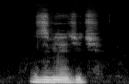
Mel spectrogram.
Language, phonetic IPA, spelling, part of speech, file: Polish, [ˈzvʲjɛ̇d͡ʑit͡ɕ], zwiedzić, verb, LL-Q809 (pol)-zwiedzić.wav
